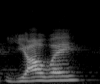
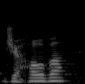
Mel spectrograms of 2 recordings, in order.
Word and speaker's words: Yahweh: And it is sometimes pronounced in our English sort of translation of this as Yahweh. Sometimes decades ago it was translated or pronounced as Jehovah.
